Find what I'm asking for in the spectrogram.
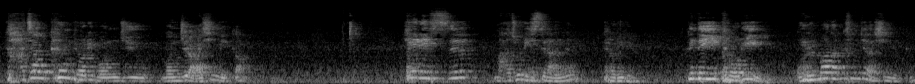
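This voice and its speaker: A man who is a youth pastor, preaching a sermon to a youth group and telling the story in a lively way while quizzing his listeners. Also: high voice, a little hiss or hum. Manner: animated storytelling, quizzes the audience. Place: church hall. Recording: echoey hall, far from the mic.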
